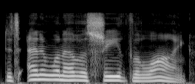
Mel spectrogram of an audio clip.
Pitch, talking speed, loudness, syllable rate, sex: 180 Hz, 185 wpm, -14 LUFS, 4.9 syllables/s, male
